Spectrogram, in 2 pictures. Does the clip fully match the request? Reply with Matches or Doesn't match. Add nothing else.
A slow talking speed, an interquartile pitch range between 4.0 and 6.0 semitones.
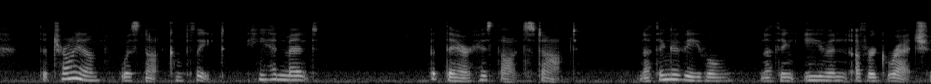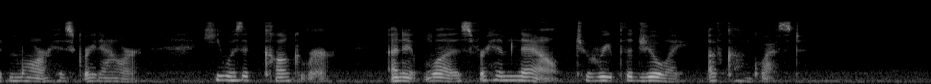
Doesn't match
